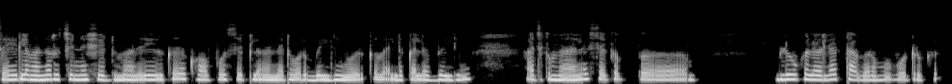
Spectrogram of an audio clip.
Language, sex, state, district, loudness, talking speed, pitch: Tamil, female, Tamil Nadu, Namakkal, -13 LUFS, 145 wpm, 210 Hz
